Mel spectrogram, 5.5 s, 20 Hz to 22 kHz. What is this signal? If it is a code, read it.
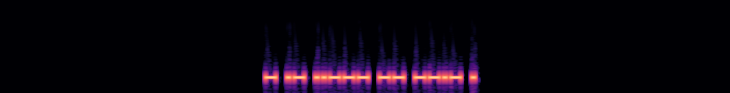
Morse code, heard as a keyed tone, about 46 wpm, 700 Hz. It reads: TA2MQE
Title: DXCC-100 Call Signs - 6 Characters - 45wpm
